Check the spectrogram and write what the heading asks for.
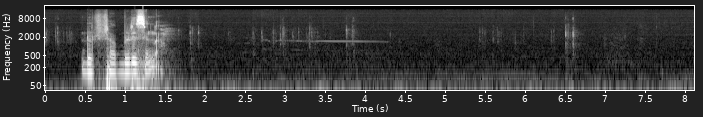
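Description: Faint, scattered keystrokes on a computer keyboard as code is typed, following a short spoken phrase near the start.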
